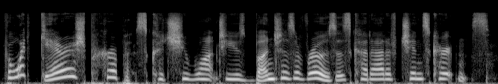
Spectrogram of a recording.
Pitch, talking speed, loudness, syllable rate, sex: 250 Hz, 205 wpm, -17 LUFS, 4.9 syllables/s, female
